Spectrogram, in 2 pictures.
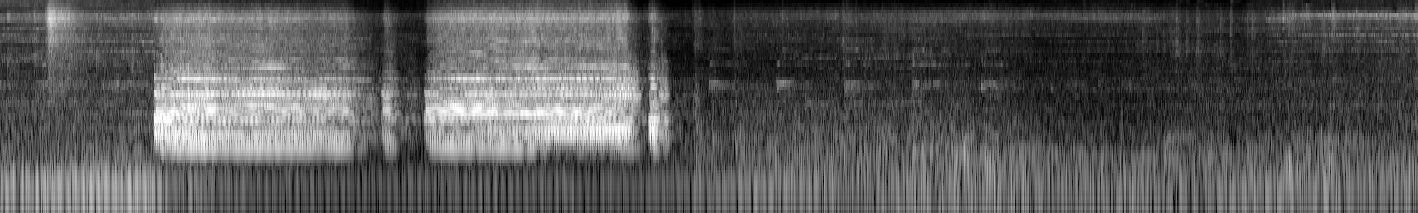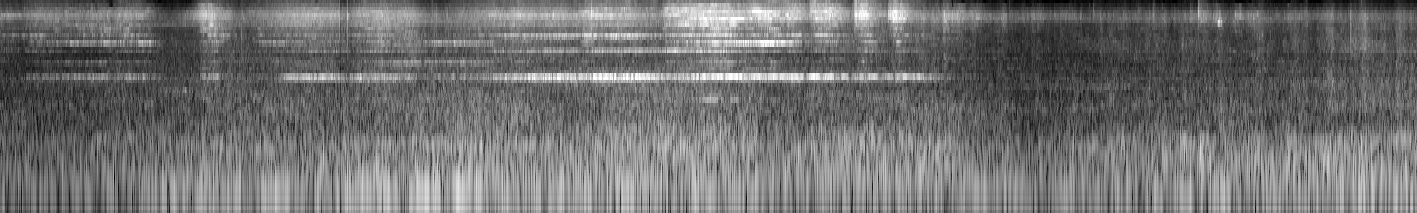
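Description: Freight locomotive's air horn sounding two long chord blasts as it nears the crossing, then the freight cars rolling past with a steady rumble. A steady high wheel squeal rises over the rumble for several seconds about halfway through.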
